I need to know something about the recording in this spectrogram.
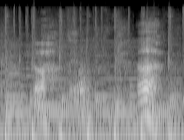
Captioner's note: groans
